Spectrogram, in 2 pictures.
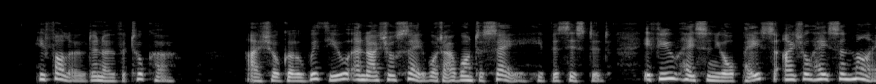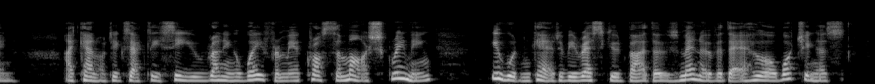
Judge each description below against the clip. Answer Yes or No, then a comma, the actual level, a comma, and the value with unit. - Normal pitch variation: Yes, average, 4.6 semitones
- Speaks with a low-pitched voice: No, medium, 185 Hz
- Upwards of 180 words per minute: Yes, average, 200 wpm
